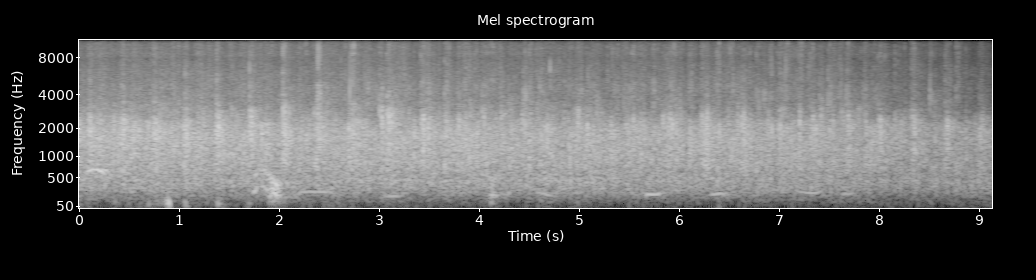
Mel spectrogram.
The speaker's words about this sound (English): And the rest of us, let's just raise a shout, a clap for these people who've put their hand out this morning, welcoming you into the kingdom of God.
